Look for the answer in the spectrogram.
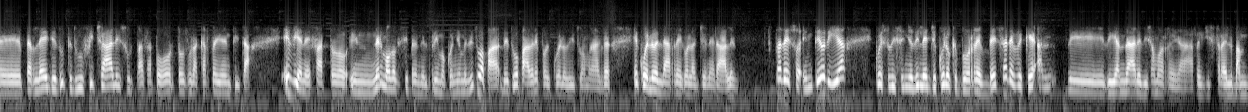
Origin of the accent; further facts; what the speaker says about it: Spain; No, prima il padre, sono una spagnola ad hoc.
